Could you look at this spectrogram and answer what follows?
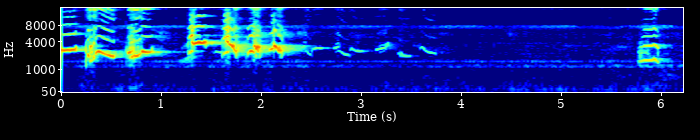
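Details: Excited Oriental magpie-robin (kacer) delivering a varied song: loud whistled phrases with rapid trills around two to four kilohertz-like high notes, then soft descending chirps and a brief final burst after a pause.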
